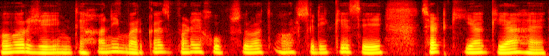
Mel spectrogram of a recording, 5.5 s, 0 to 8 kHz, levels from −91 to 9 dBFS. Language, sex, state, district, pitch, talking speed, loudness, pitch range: Hindi, male, Delhi, New Delhi, 140 Hz, 140 wpm, -20 LUFS, 130-150 Hz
